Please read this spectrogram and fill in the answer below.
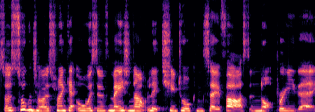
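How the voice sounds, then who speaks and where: A woman speaks at a very fast pace in a fairly high pitch on a very clean recording with a silent background. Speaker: fitness podcast co-host. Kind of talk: casual chat.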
